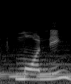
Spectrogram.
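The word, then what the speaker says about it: morning: मॉर्निंग जिसमें are silent होगा, सुबह, नून दोपहर, आफ्टरनून दोपहर बाद, एंड मिड डे बेसिकली दोपहर भी होता है।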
